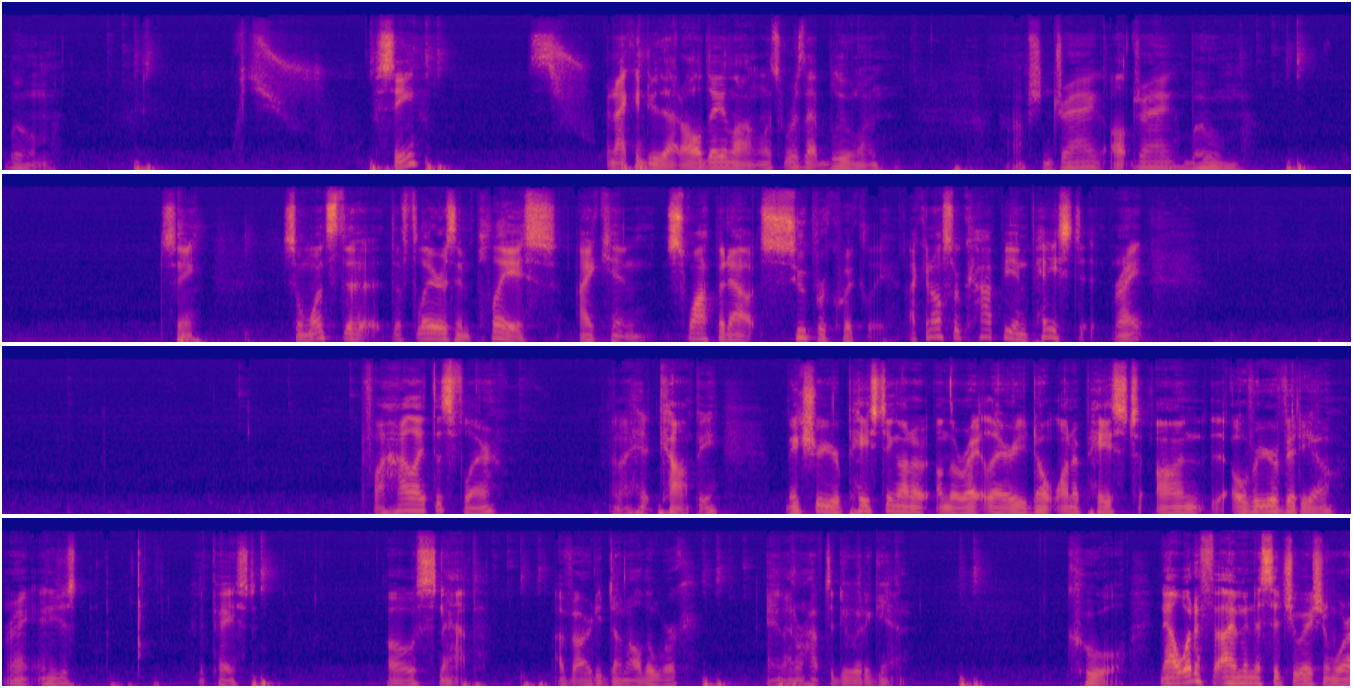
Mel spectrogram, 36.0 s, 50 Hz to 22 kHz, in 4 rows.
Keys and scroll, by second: 0.9 space, 2.5 space, 4.2 space, 8.6 alt+space, 10.2 space, 22.4 super+c, 27.7 super+v, 28.7 super+space, 30.0 space, 33.4 space.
